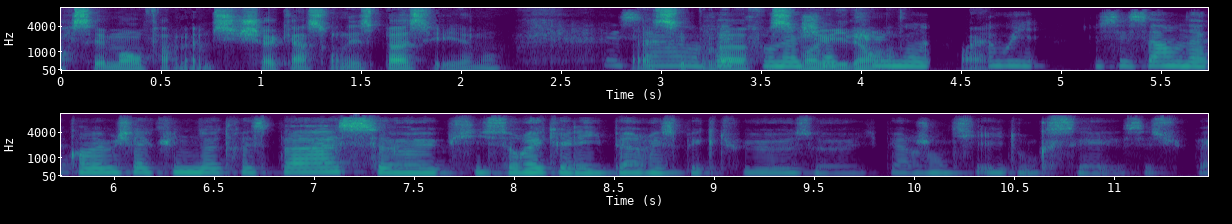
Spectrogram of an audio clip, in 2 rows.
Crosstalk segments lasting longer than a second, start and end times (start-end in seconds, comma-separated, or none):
2.9-4.7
